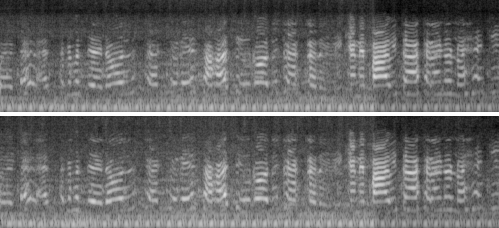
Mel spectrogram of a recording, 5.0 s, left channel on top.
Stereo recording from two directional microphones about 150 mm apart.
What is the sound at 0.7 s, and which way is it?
Vehicle, 45° left (ahead or behind).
